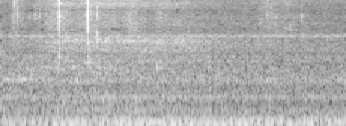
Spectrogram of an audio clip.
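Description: Faint clicks of metal knitting needles touching as stitches are worked, two of them about half a second in, over a steady low hum.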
